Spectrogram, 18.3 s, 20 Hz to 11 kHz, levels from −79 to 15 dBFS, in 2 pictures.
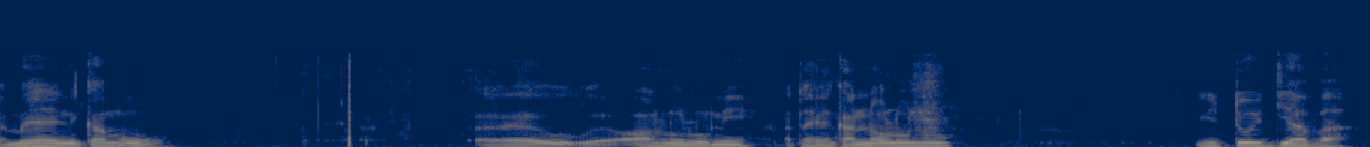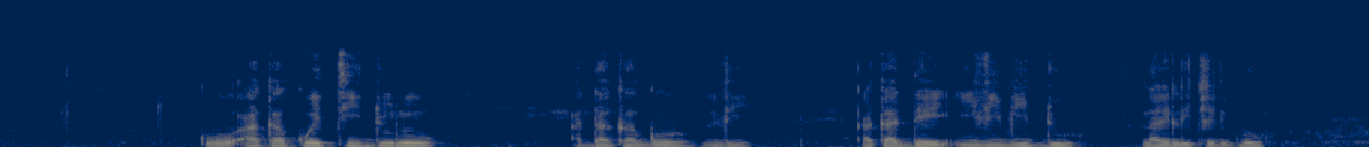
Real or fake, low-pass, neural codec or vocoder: fake; 7.2 kHz; codec, 16 kHz, 4 kbps, X-Codec, WavLM features, trained on Multilingual LibriSpeech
